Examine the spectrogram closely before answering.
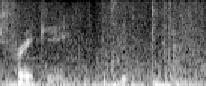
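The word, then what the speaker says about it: Phrike: You guys are telling me it's pronounced Freaky.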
